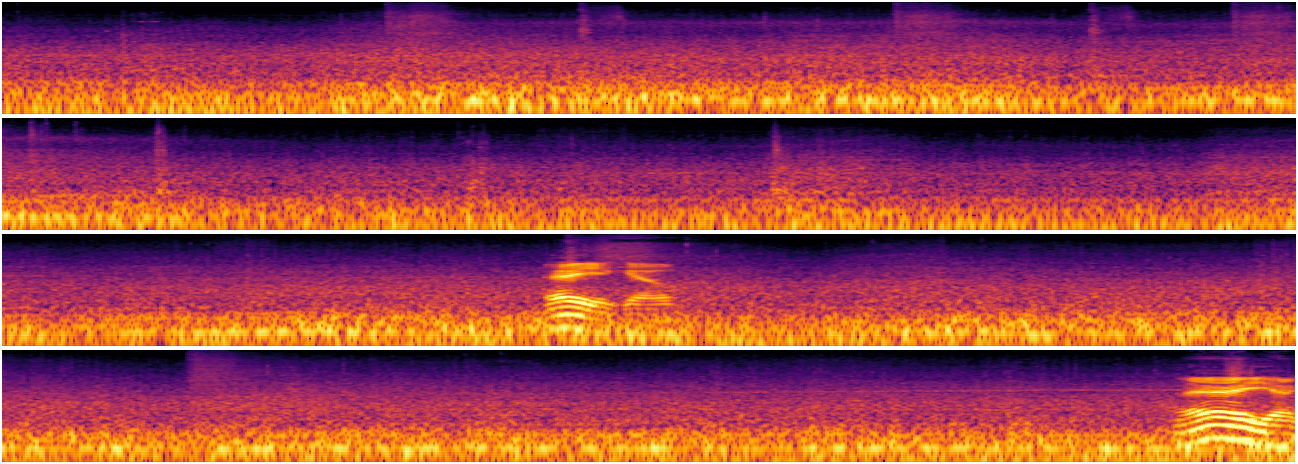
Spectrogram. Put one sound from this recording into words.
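A heavy truck engine rumbles and strains.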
